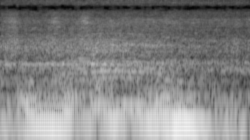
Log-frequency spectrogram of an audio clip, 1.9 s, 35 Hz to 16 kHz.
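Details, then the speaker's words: Toyota Echo 1.5 with 391,000 miles, after replacing a failed ignition coil that caused a bad misfire and high fuel use; even, steady low idle rumble with no stumbles or skipped beats, running much smoother after repair. "Not real concerned about it. Runs a lot smoother now."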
